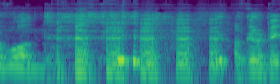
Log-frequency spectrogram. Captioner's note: both laughing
